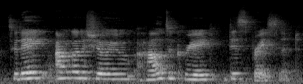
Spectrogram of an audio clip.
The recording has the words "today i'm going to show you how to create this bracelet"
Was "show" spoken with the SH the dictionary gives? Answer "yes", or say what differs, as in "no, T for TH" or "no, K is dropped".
yes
